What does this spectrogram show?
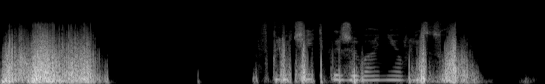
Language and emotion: Russian, neutral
